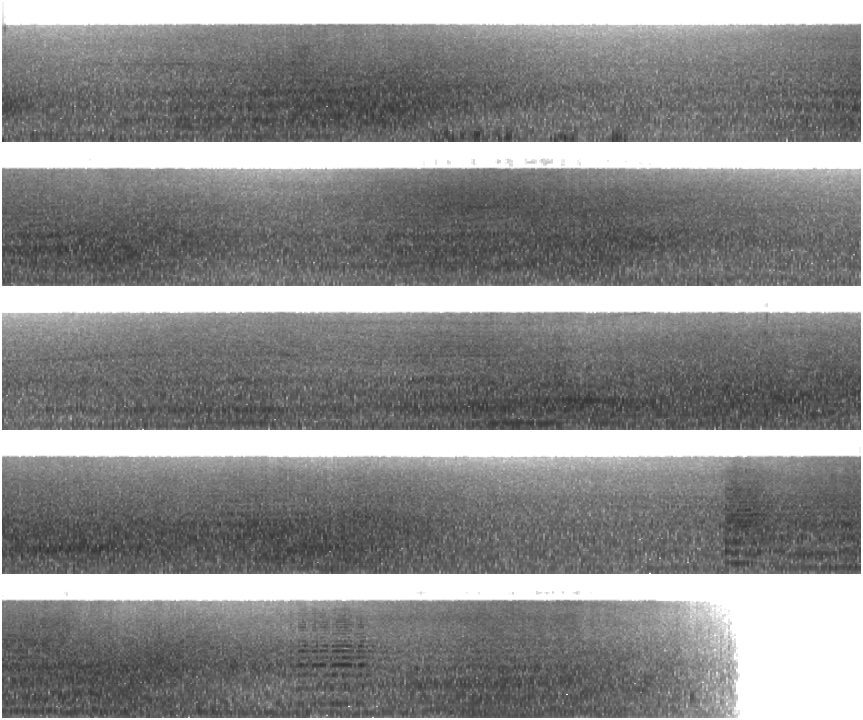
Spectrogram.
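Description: A convoy of tow trucks driving past one after another, engine and tyre noise swelling and fading as each vehicle goes by. Horns toot among them, with two short toots near the end.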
